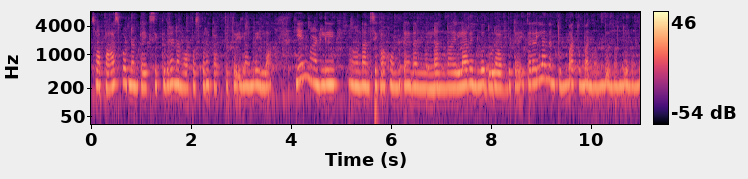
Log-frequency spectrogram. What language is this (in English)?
Kannada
